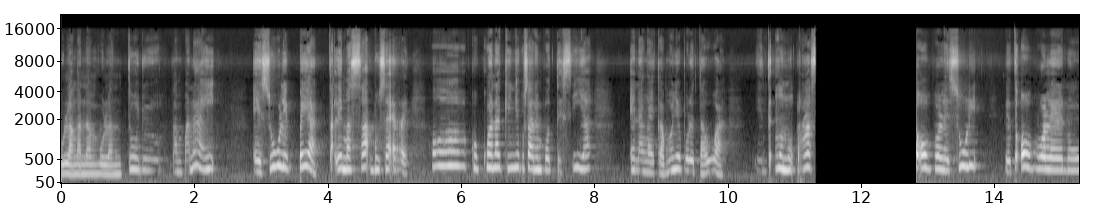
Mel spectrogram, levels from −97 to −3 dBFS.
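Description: At 11.30 s the input feeding the recorder was likely lost, perhaps through a disconnected device, a failed link or a stray mute, while the recording carried on writing silence. The result is an audio dropout to silence: the speech cuts off abruptly and the signal falls to silence with no room tone beneath it. After 1.52 s, at 12.83 s, the speech resumes mid-flow, and whatever was said in that gap is gone.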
